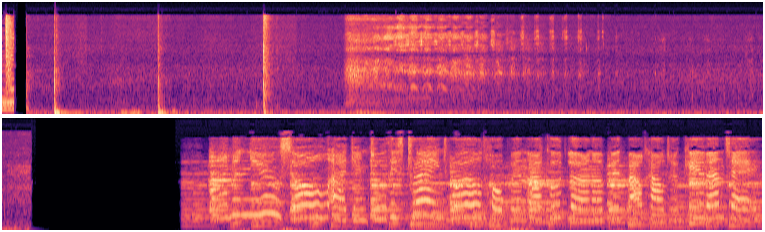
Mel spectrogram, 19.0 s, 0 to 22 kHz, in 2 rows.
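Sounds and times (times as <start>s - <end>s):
sharp knocks: 0.6s - 1.1s, 1.9s - 2.2s, 3.2s - 3.6s.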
